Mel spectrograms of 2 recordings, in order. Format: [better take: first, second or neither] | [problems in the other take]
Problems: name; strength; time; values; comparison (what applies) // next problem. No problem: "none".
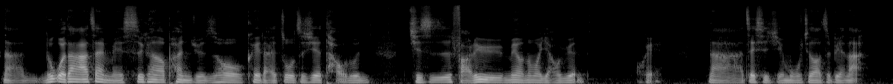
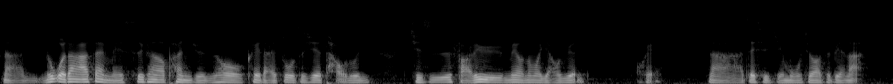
first | muffled; very; fading above 2 kHz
